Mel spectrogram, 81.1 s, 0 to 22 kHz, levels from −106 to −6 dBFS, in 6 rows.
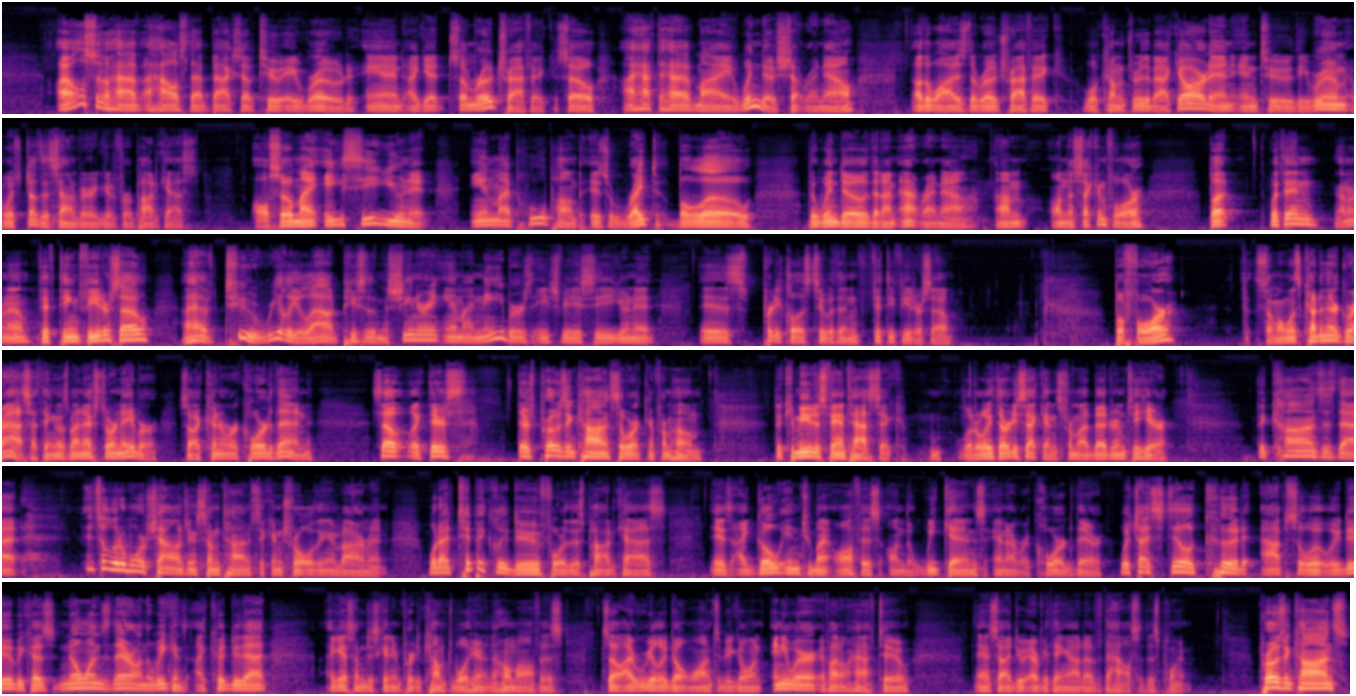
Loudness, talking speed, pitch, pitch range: -30 LUFS, 175 wpm, 100 Hz, 90-120 Hz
